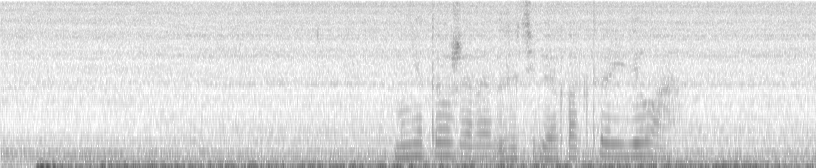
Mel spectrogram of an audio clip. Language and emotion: Russian, neutral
